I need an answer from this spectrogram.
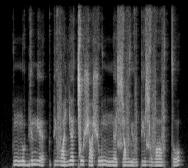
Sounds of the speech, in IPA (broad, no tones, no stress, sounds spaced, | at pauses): nː u bʲ ə mʲ ɛ | pʲ o v ɑ ʎ ɛ ǀ u ʃ ɑ ʃ u nː ɛ ɕ ɑ v lʲ o v pʲ ə ʑ o v ɑ v tː o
